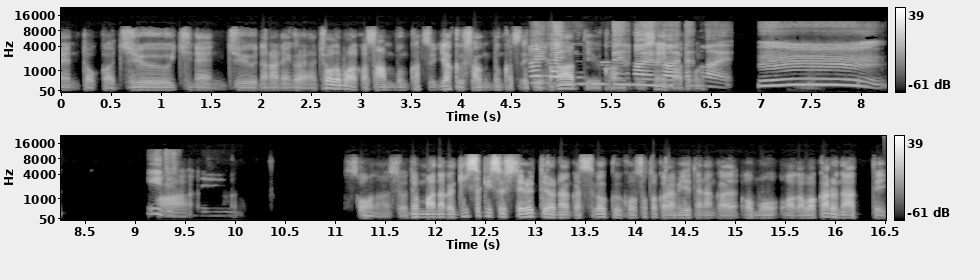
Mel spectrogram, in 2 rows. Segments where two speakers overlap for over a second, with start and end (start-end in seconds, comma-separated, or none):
4.7-6.5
